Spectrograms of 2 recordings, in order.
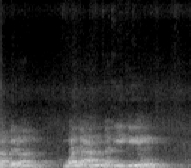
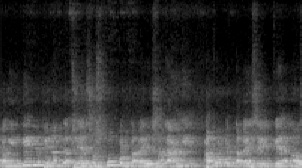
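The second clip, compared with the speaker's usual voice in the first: mock preacher; 9 semitones higher than usual. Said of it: "sabi niya".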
